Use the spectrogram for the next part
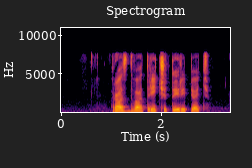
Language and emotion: Russian, neutral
